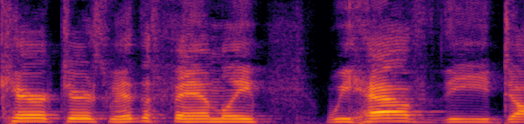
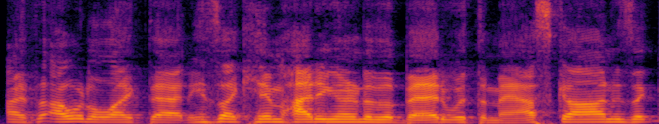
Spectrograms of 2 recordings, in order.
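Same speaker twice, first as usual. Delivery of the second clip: ordinary talk, nothing marked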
